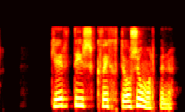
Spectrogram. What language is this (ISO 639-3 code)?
isl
